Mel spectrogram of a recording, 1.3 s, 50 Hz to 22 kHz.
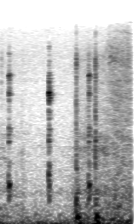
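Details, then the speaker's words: Bentley Continental GT after fitting a new speaker, having been without indicator or warning sounds: crisp turn-signal ticks about every 0.4 seconds (roughly 150 a minute) over a quiet background, so the ticker now works normally. "everything's gone back together nicely and I'm pleased to say that new speaker is doing the trick now"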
